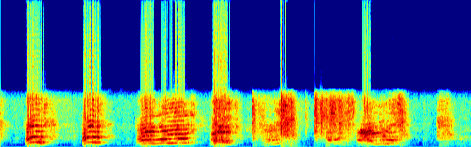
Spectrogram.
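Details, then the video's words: A Bull Terrier barks at an attic ladder he treats as an adversary, giving a run of loud, raspy barks at uneven intervals, some drawn out and whiny. "Snoop The Bull Terrier barks away for naught as is often the case..."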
